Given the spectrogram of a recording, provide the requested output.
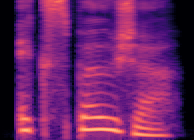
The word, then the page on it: GENRE: British English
